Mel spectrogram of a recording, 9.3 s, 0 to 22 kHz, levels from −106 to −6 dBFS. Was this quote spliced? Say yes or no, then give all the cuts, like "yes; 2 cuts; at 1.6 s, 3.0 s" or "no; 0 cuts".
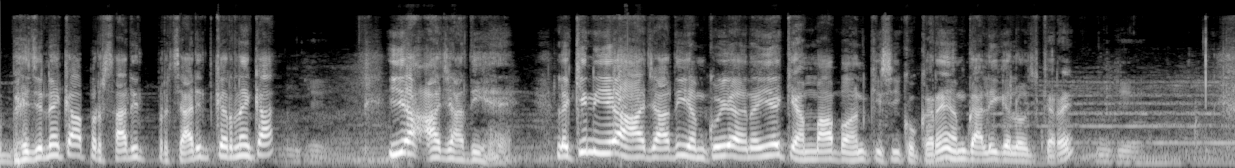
no; 0 cuts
